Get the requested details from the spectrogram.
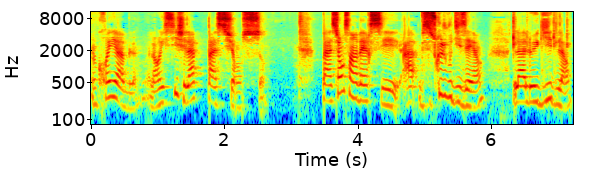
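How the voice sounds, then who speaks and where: A woman giving a chatty, expressive tarot reading, talking straight to her listeners and exclaiming over the cards. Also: medium pitch, normal speed, a little hiss or hum. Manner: addresses listeners directly. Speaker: tarot card reader. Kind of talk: informal tarot reading to camera.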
